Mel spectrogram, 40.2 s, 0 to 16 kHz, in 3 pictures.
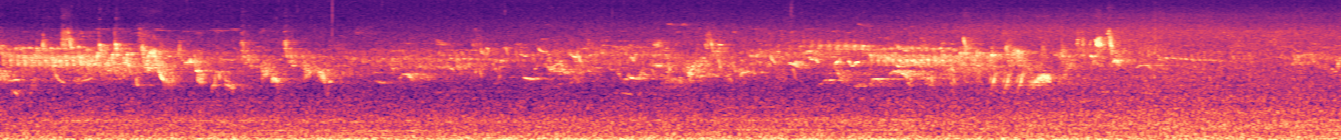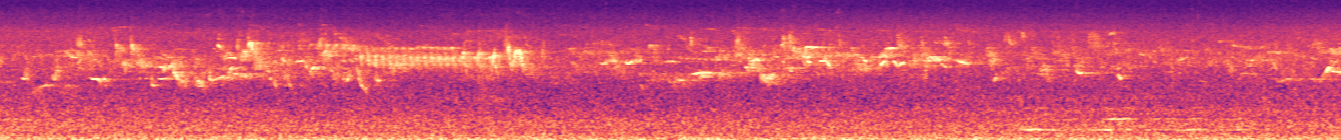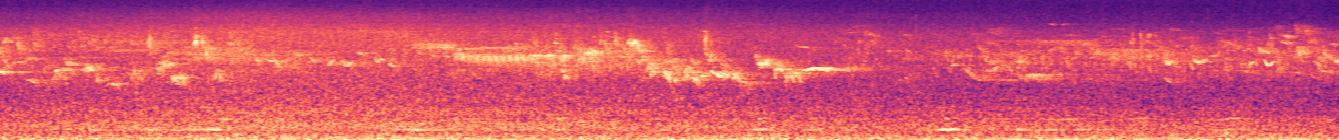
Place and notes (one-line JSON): {"title": "Early in the morning with mosquitos, Taavi Tulev", "latitude": "59.39", "longitude": "25.56", "altitude": "72", "timezone": "Europe/Berlin"}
